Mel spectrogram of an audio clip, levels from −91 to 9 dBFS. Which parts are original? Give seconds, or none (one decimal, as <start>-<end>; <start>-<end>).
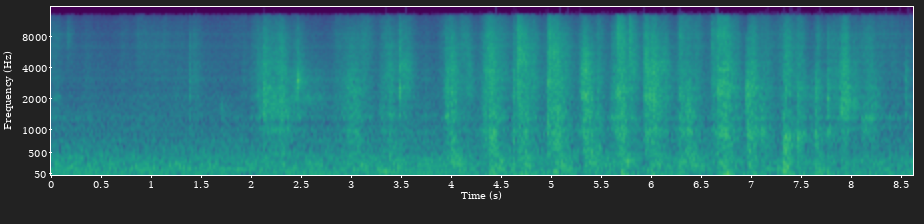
none

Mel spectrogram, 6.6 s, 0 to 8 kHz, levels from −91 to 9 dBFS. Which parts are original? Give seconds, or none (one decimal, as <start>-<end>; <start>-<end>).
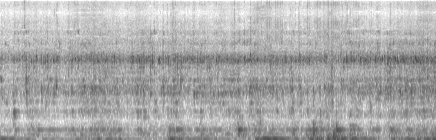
0.0-3.1; 3.9-6.6

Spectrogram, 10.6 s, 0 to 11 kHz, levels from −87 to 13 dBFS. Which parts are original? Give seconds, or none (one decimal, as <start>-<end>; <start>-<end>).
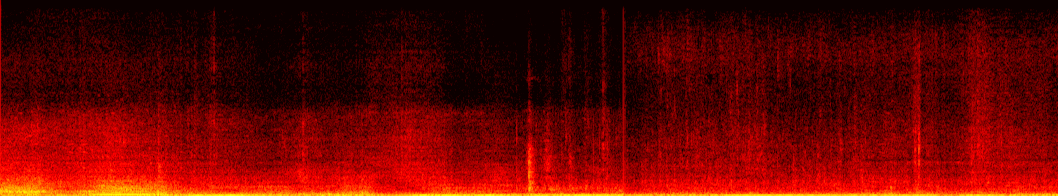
5.2-8.6

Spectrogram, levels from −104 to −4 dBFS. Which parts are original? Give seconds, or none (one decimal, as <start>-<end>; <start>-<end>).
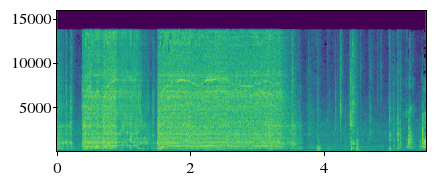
0.0-0.9; 1.5-5.5

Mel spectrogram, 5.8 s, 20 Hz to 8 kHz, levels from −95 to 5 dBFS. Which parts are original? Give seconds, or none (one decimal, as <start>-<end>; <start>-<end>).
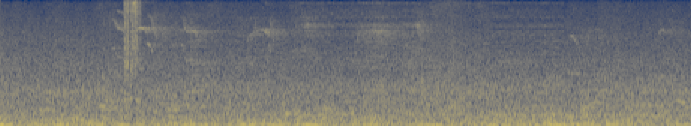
0.0-2.5; 3.5-4.1; 4.7-5.8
